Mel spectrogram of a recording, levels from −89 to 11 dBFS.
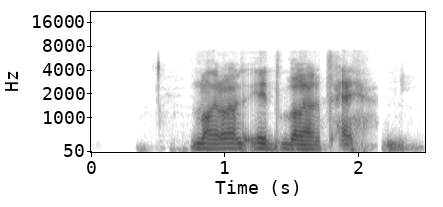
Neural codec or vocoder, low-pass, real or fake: codec, 24 kHz, 1.5 kbps, HILCodec; 7.2 kHz; fake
